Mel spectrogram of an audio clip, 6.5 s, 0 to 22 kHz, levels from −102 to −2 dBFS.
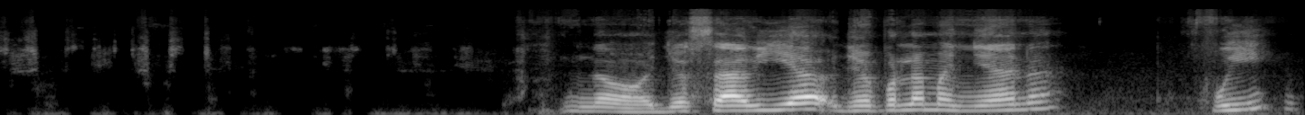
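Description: Nothing here stands out as a fault, with the speech coming through Opus voice compression at about 20 kbps in its hybrid, fullband setting and the coding leaving only a light touch on the sound.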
